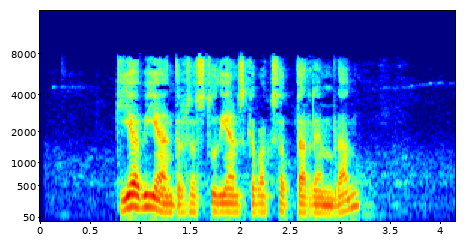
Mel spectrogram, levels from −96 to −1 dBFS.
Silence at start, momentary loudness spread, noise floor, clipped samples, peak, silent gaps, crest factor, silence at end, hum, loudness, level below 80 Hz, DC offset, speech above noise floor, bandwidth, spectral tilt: 0.75 s; 10 LU; -63 dBFS; under 0.1%; -2 dBFS; none; 20 dB; 0.95 s; none; -20 LUFS; -54 dBFS; under 0.1%; 43 dB; 8.2 kHz; -5 dB/octave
